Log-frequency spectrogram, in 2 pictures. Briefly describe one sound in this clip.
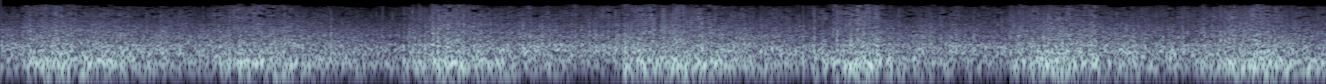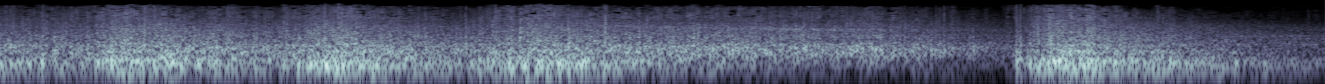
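Firecrackers explode in a rapid, thunderous barrage.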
